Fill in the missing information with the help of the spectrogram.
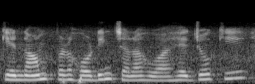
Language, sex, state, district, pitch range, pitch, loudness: Hindi, female, Arunachal Pradesh, Lower Dibang Valley, 200-235 Hz, 215 Hz, -17 LUFS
